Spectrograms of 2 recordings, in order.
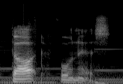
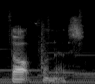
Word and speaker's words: thoughtfulness: it really just um the G and the H is silent it just really impacts the way we say the O and the U so it's thoughtfulness thoughtfulness thoughtfulness thoughtfulness don't sound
